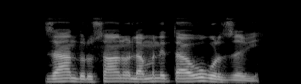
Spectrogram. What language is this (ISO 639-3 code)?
pus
